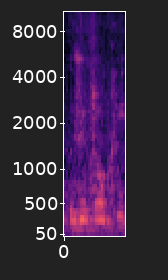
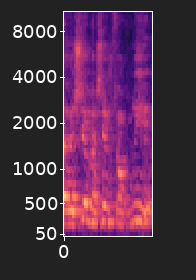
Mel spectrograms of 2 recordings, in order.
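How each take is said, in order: First: Softly spoken je t'en prie, no cry; a hushed prayer je t'en prie; quiet plea. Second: High, loud pleading cry of Hachem, je t'en prie; a desperate loud cry of Hachem, je t'en prie; crying out to God. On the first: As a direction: say je t'en prie gently, almost to yourself. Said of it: "on peut pas dire à Hachem". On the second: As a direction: shout the plea Hachem, je t'en prie up to the sky. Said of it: "Pourquoi tu cries". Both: Shown as a demonstration.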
